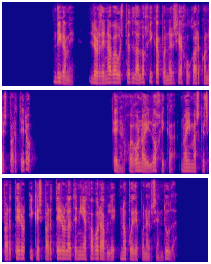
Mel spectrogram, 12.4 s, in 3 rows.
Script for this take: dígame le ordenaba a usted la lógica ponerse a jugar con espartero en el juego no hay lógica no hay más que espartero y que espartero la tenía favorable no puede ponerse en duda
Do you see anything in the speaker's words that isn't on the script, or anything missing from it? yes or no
no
